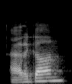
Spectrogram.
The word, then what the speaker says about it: Atagun: cannot I can understand so my name is Aragon t--g-u-n sometimes I go with ATA how can people not pronounce that one that one's simple as hell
